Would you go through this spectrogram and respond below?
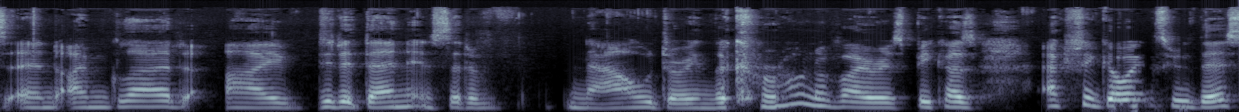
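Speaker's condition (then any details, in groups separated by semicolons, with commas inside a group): No condition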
